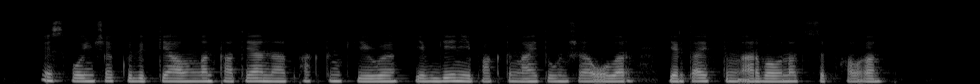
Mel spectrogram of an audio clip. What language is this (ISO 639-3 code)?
kaz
